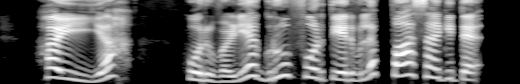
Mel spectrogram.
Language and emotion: Tamil, happy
